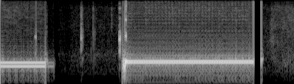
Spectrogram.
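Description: A telephone line tone plays during a call transfer. A steady, loud beep cuts off after under a second, then after a short pause a longer identical tone holds for about two seconds and ends with a click.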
